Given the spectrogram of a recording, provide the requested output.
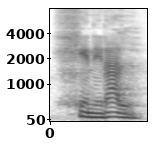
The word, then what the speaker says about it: general: When letter G is followed by E or I, it's pronounced as a strong English H sound or German Bach. Imagen, general, elegir, página.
